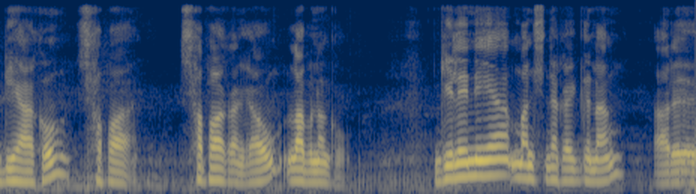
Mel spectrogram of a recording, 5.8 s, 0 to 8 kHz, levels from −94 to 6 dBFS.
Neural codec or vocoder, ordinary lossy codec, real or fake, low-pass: vocoder, 22.05 kHz, 80 mel bands, Vocos; none; fake; 7.2 kHz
